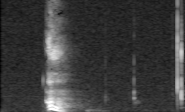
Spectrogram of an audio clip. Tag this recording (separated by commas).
Human voice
